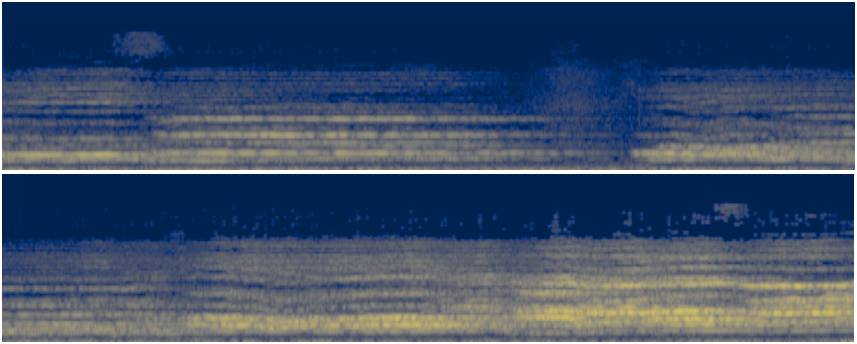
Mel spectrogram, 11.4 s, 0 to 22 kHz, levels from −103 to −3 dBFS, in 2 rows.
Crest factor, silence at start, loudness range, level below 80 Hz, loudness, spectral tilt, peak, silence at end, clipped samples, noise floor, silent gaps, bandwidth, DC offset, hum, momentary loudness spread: 20 dB; 0 s; 17 LU; -60 dBFS; -30 LUFS; -4.5 dB/octave; -12 dBFS; 0 s; under 0.1%; -55 dBFS; none; 9.6 kHz; under 0.1%; none; 20 LU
